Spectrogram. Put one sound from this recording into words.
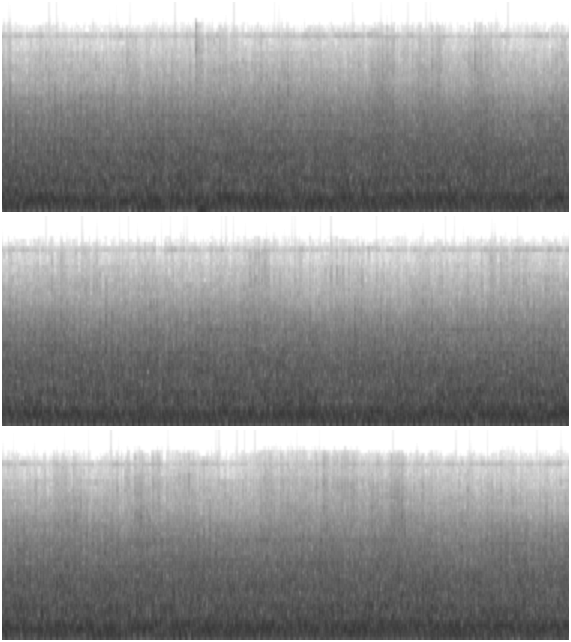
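A helicopter engine drones steadily with a rapid beating of rotor blades.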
